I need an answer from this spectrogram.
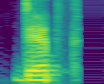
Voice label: "depth", Indian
